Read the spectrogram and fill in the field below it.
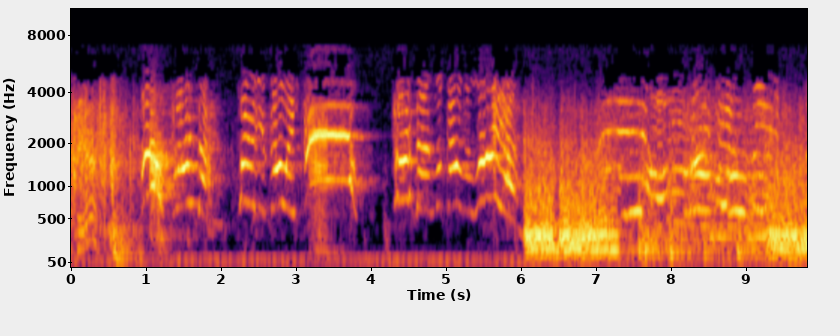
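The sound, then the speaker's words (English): A loud, rumbling lion roar swells and holds for several seconds, following a warbling, yodel-like Tarzan yell with rising and falling pitch. “Will he be eaten by the lion, or will Tarzan eat the lion?”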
